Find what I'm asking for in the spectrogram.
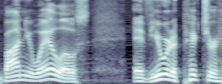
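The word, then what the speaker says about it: Bañuelos: Banuelos. I got that pronunciation, by the way, from the Yankees PR people. I thought it was Banuelos too, but it's Banuelos.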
